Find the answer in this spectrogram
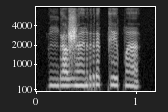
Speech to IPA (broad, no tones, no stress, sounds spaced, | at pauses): ŋ ɡ ɑ ʐ ə̃ r ɐ k e p ɐ̃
